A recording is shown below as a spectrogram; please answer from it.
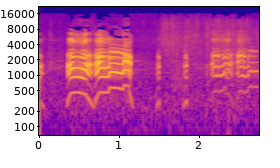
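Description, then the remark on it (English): A long-tailed duck's nasal, yodeling calls: two loud drawn-out wavering notes, then two short clipped yelps and a final rising call, clear with no talking. “And finally, the nicknames for the long-tailed duck that mimic the bird's call.”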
